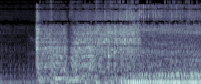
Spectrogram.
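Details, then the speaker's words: Rotary-engined trike with a water leak the owner suspects is from a manifold gasket; a short crank, then it catches straight away into a strong, even rotary idle with no misses: normal start and idle. "Besides that, as you can hear, we'll do it again. The engine fires up pretty bloody good."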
